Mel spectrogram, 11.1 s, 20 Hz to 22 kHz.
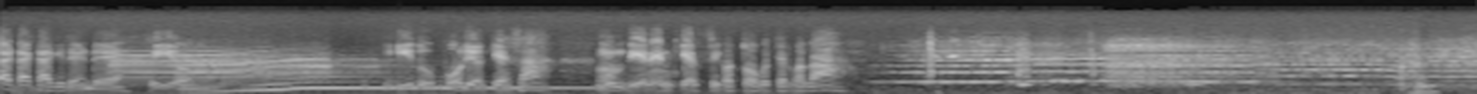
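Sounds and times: cow mooing: 0:00.7 - 0:04.9.

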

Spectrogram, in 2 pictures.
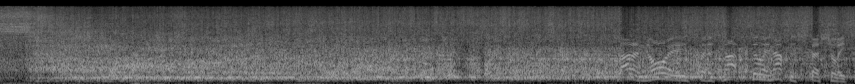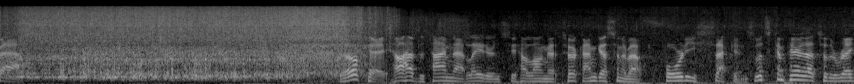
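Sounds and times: hose water spraying into bucket: 0:00.0 - 0:17.0.

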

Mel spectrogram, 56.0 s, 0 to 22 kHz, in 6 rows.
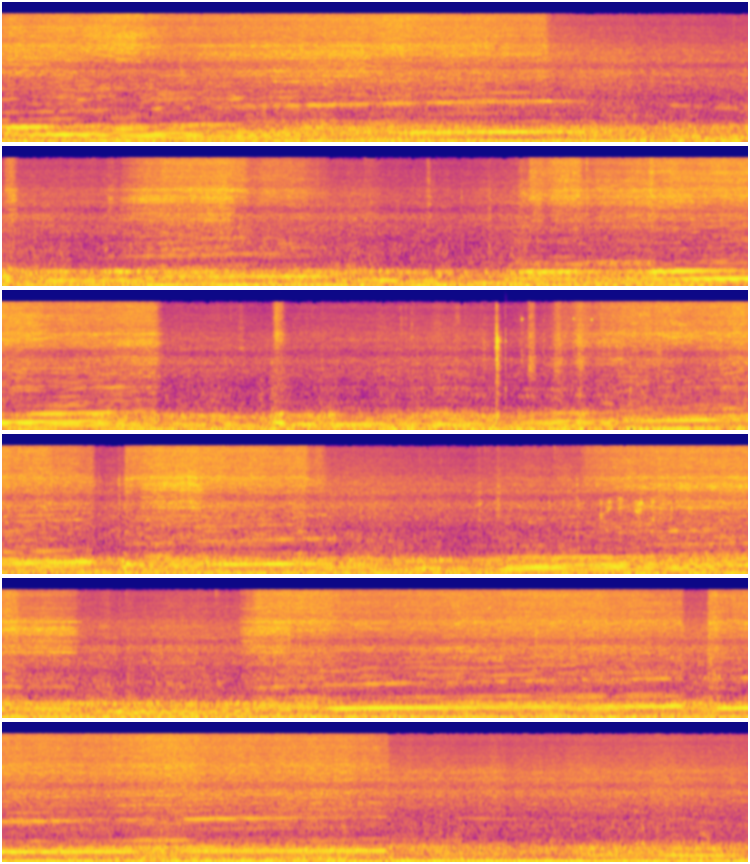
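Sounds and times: car engine revving: 0:00.0 - 0:55.9.

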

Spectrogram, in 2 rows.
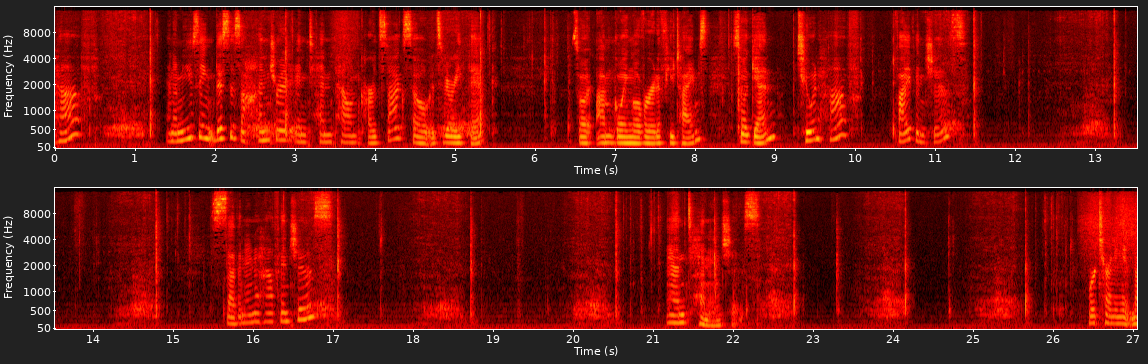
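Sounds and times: stylus scraping paper: 0:00.0 - 0:01.3, 0:02.2 - 0:05.5, 0:10.6 - 0:11.5, 0:12.5 - 0:13.3, 0:14.2 - 0:14.9, 0:16.1 - 0:17.1, 0:18.0 - 0:18.8, 0:19.9 - 0:20.7, 0:21.4 - 0:22.9, 0:23.6 - 0:24.3, 0:25.0 - 0:27.0
paper sheet sliding: 0:25.0 - 0:27.0.

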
